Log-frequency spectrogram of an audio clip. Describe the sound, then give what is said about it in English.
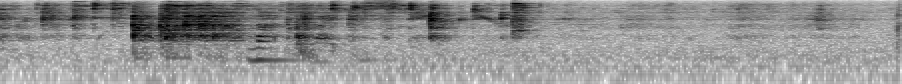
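Cutlery clattering at a dinner table: forks, spoons and knives clink against dishes in a busy burst of bright metallic taps, which thins out into faint, scattered clinks. “why would they even set him up at the dinner table with forks and spoons and sporks”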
